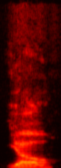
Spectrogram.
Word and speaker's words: Yeoh: of days for it is the new Michelle Yeoh. Is that, I think I'm pronouncing her last name properly? Michelle Yeoh. Mm-hmm. Yeoh.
